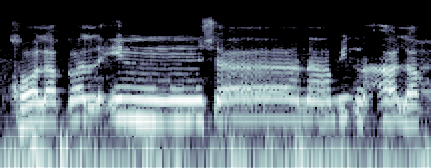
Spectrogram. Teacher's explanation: কফের নিচে দুজে তানবিন, কিন্তু এখানে আয়াতের শেষ, তাই সাকিন করে আগের অক্ষর কফকে সাকিন করে কলকলা পড়তে হবে। কফকে সাকিন করে আগের অক্ষরের সাথে মিলিয়ে কলকলা করে পড়তে হবে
